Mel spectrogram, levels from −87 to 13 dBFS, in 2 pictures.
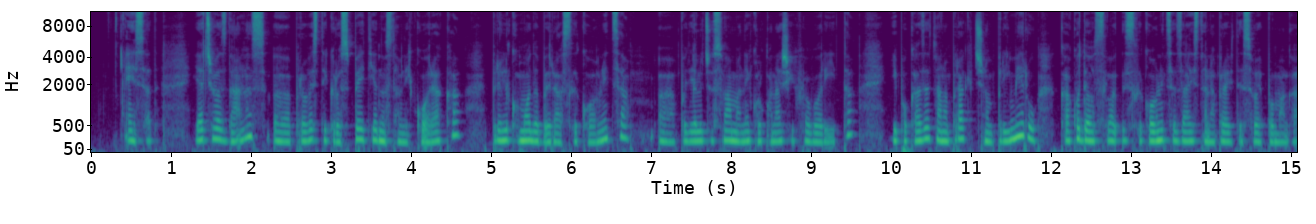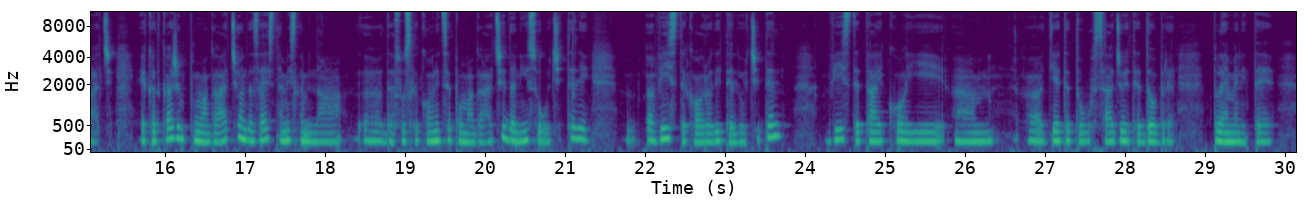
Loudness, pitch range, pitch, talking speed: -28 LUFS, 170-195 Hz, 180 Hz, 135 wpm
